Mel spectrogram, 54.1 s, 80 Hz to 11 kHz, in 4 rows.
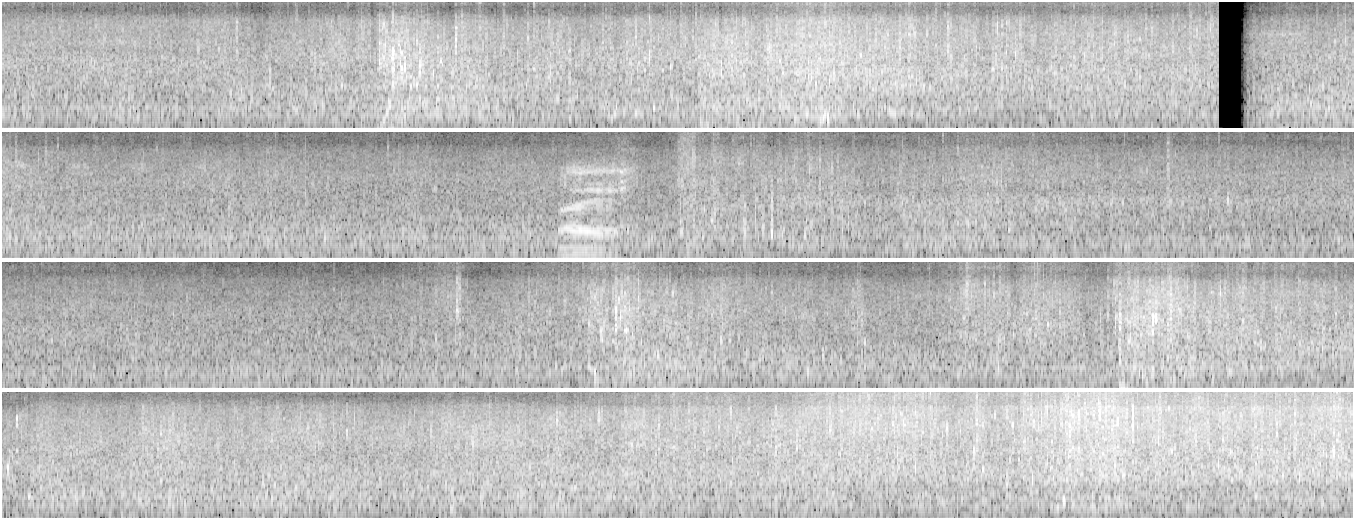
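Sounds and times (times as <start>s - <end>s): river water rushing over riffle: 0.0s - 12.2s, 31.0s - 54.0s.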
